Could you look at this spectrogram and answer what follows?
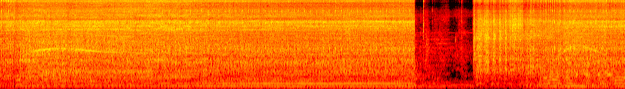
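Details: Engine with a no-crank/no-start issue involving the crankshaft position sensor: it cranks, catches and settles into a fairly steady idle with a brief dropout, then runs on evenly; sounds healthy.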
